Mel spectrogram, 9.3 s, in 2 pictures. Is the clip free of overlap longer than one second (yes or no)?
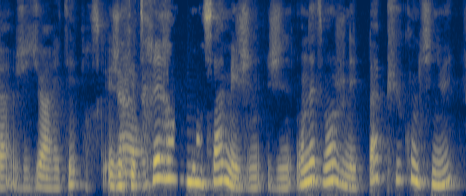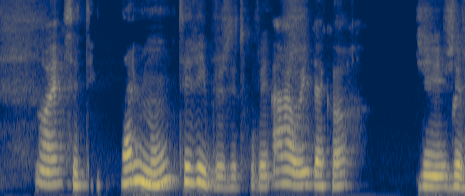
yes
